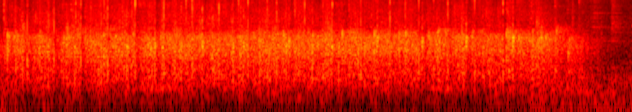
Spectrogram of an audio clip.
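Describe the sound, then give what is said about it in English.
Steady applause from an audience, a dense patter of many hands clapping at an even level for several seconds before tapering off at the end. “If you could hold your applause, please, until I've introduced the entire table.”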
